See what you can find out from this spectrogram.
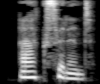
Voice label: "Accident", English

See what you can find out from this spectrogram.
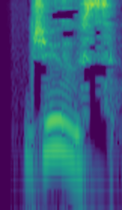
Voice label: "Juice", English

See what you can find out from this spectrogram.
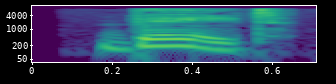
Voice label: "Bait", English

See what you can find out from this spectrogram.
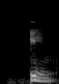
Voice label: "Aim", English

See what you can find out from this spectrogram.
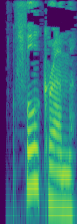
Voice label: "Fulcrum", English

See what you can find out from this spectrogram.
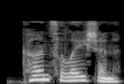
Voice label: "Consolation", English

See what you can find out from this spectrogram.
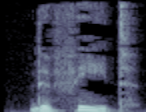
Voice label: "Defeat", English

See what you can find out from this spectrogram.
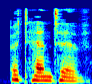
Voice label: "Attentive", English

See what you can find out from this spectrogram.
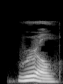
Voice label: "Rural", English

